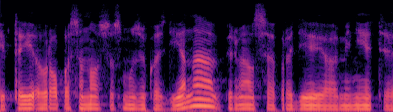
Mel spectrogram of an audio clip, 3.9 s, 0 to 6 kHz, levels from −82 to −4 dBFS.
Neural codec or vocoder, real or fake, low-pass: none; real; 5.4 kHz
